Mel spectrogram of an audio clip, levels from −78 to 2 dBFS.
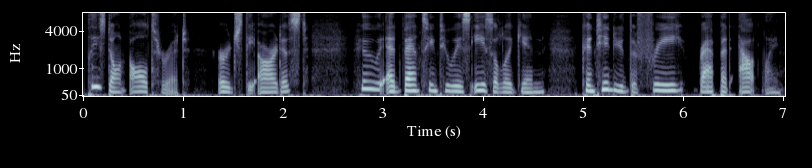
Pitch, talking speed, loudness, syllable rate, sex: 190 Hz, 155 wpm, -21 LUFS, 5.6 syllables/s, female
